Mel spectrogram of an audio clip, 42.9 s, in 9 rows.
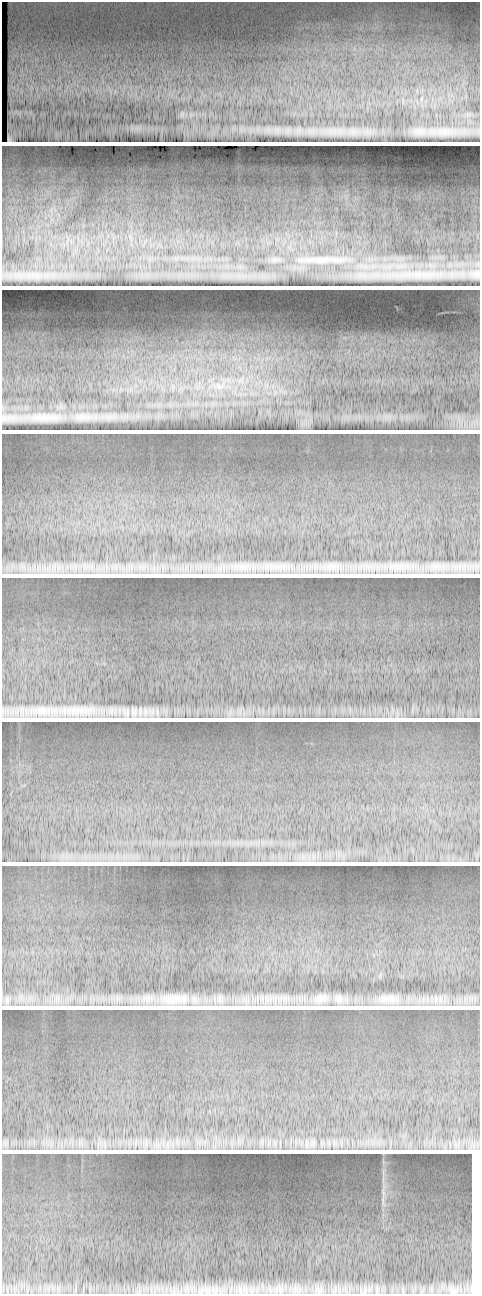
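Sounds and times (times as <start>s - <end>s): car engine idling and revving: 0.1s - 42.9s
car passing at speed: 1.8s - 17.0s.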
